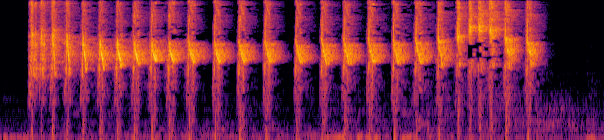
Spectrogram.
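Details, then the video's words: Cotton tail song used as a training song for competition birds: a long rapid rolling series of about thirty high, sharp chip notes at a steady pace, quickening into a tighter trill at the end. "SUARA KAPAS TEMBAK untuk MASTERAN BURUNG LOMBA"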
